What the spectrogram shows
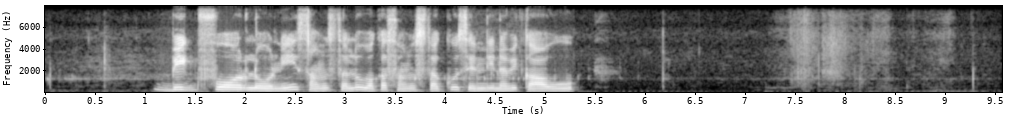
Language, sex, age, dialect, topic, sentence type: Telugu, female, 18-24, Southern, banking, statement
